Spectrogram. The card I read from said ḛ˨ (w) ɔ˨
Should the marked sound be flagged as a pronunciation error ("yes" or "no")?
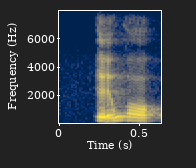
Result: no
